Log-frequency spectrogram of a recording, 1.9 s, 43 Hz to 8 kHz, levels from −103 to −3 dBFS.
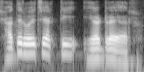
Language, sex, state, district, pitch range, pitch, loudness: Bengali, male, West Bengal, Darjeeling, 115-165 Hz, 130 Hz, -15 LUFS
